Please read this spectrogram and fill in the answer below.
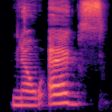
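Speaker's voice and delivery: plain reading voice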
